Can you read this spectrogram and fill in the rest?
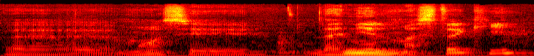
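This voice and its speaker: A young man in his twenties from Congo introduces himself with frequent hesitations. His voice sits low. A faint ambient hum lies underneath. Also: slow pace, mellow. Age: 20s. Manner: hesitant, many fillers. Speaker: student. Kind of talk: interview self-introduction.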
